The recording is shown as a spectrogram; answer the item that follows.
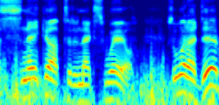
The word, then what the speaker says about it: swale: They're not actually pronounced swales in Australia. They're swales. And I'm fine doing swales or swells. Both of them work.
